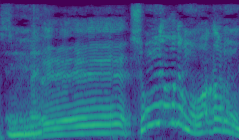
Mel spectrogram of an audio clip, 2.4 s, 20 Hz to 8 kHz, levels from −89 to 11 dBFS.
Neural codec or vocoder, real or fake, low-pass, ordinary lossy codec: codec, 16 kHz, 8 kbps, FreqCodec, smaller model; fake; 7.2 kHz; MP3, 48 kbps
